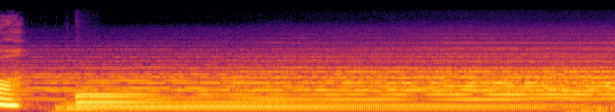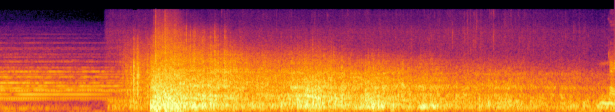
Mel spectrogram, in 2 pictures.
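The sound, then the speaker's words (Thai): Held musical tones ring for several seconds, then a sudden loud rumble of thunder breaks into heavy, unseasonal rain falling outside a large two-storey house in the evening, a dense hiss that pours steadily until the end. “ช่วงค่ำ ณ บ้านหลังใหญ่สองชั้น กับบรรยากาศที่เปียกแฉะจากฝนหลงฤดูที่ตกหนักอยู่ข้างนอก”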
